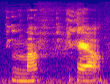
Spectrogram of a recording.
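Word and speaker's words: nachher: Nahya, itu tulisannya nahya nih, gini ya cara bacanya, nahya, tuh cara bacanya.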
